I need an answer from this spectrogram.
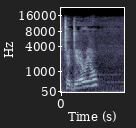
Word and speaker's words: Tadarial: Before you leave, could you please restate your name and spell it in full title? Sure. It is Tadarial, T-A-D-A-R-I-A-L, last name, Senior Vice President of Emergency and Support Services and Operations.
